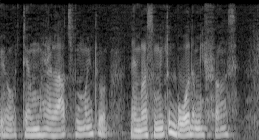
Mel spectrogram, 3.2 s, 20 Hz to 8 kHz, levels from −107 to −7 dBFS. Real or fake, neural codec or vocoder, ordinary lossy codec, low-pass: fake; codec, 16 kHz, 16 kbps, FreqCodec, larger model; none; 7.2 kHz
